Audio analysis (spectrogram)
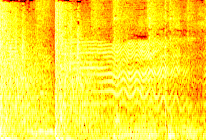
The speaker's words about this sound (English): My headphones fell. That's fine.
